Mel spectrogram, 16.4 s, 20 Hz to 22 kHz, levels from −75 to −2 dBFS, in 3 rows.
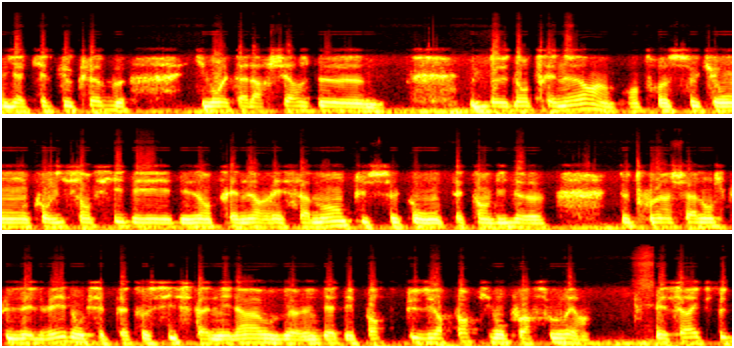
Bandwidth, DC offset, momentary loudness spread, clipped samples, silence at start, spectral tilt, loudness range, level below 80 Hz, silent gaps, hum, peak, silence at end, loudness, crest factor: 13.5 kHz; under 0.1%; 4 LU; under 0.1%; 0 s; -6 dB/octave; 1 LU; -26 dBFS; none; none; 0 dBFS; 0 s; -11 LUFS; 12 dB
